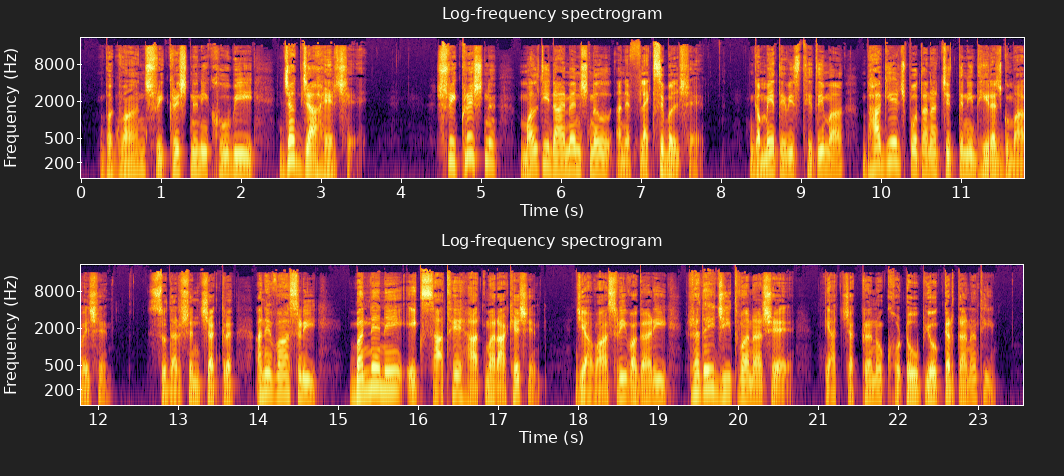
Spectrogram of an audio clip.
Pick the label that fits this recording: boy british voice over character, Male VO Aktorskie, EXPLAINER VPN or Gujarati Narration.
Gujarati Narration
